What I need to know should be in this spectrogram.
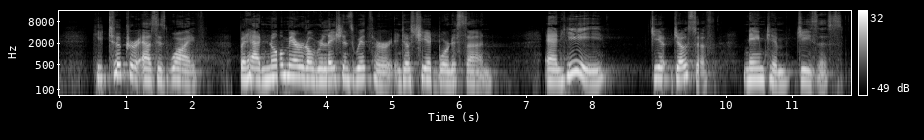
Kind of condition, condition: setting, large echoing room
